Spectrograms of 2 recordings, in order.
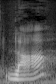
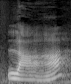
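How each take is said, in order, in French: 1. Le ton monte du milieu au haut. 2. Le ton descend bas, puis remonte. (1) "Deuxième ton" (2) "Troisième ton"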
